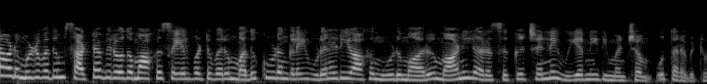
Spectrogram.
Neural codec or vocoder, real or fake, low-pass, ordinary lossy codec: none; real; 7.2 kHz; none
